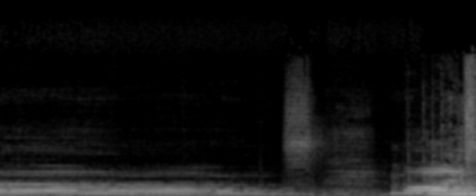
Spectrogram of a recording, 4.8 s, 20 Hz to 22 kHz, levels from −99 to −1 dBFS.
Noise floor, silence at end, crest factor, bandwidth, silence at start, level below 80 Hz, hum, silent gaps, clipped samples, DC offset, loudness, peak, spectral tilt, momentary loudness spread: -61 dBFS; 0 s; 18 dB; 16.5 kHz; 0 s; -62 dBFS; none; none; under 0.1%; under 0.1%; -38 LUFS; -20 dBFS; -4 dB/octave; 21 LU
